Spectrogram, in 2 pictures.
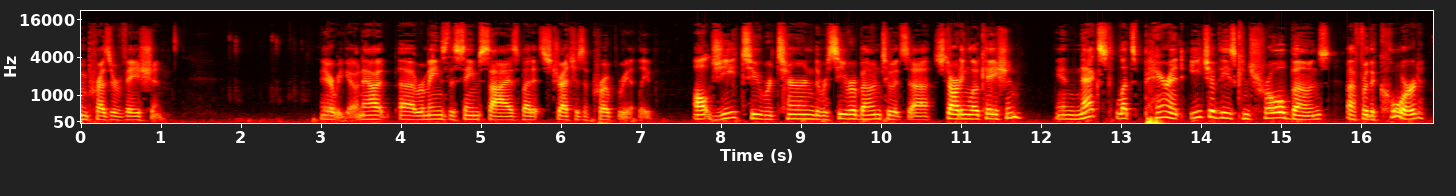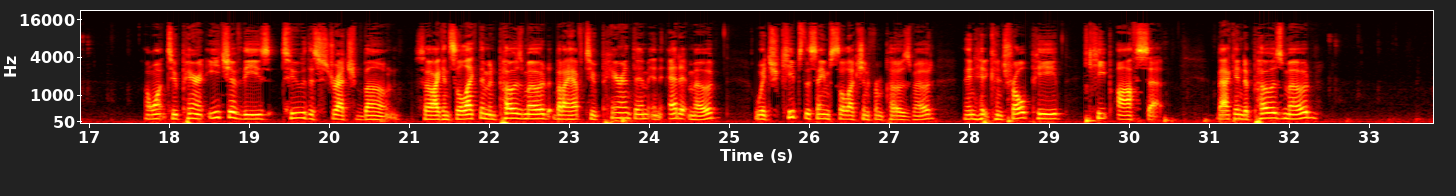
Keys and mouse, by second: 0.3-6.5 drag, 3.4 g, 8.0 alt+g, 13.7-21.0 drag, 23.7 Tab, 28.6 ctrl+p, 30.5 Tab, 31.8-33.8 drag.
